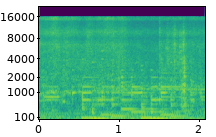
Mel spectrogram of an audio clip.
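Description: Sugar with a little milk sizzling and bubbling in a hot nonstick karahi as it starts to melt, under steady background music.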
